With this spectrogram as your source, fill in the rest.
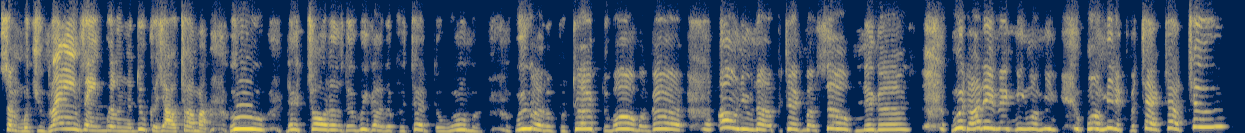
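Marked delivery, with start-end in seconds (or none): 2.9-15.3 blubbering, crying, sobbing voice. Mocking Tomorrow Man by imitating how he sounded: mock crying. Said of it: "You sounded like a crying ass fool".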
